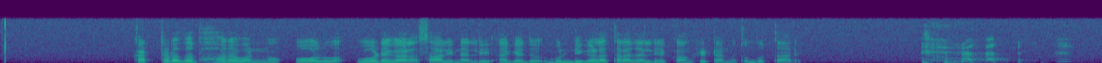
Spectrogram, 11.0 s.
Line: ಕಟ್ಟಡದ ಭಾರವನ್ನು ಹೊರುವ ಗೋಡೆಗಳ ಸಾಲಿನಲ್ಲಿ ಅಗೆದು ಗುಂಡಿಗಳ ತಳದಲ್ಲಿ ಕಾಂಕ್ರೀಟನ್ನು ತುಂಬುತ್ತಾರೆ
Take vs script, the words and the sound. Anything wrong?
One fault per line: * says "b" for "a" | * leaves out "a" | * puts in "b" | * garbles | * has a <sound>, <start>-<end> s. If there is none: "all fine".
* has a laugh, 9.2-10.8 s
